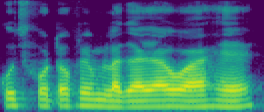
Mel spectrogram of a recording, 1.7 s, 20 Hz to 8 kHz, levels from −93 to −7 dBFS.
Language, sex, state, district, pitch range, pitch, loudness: Hindi, male, Assam, Kamrup Metropolitan, 120-130 Hz, 125 Hz, -16 LUFS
